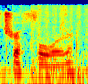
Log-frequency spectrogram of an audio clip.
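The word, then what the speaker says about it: Trefor: Trevor he hated how you're supposed to properly pronounce his name which is trifor yeah that was a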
